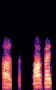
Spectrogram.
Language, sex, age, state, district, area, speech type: Nepali, male, 30-45, West Bengal, Kalimpong, rural, conversation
